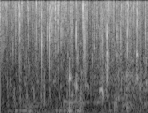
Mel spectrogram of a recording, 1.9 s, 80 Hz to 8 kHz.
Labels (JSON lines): {"label": "biophony", "recorder": "SoundTrap 300"}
